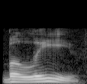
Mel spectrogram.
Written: believe

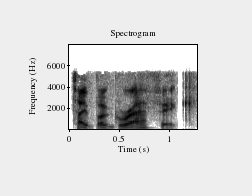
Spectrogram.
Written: typographic

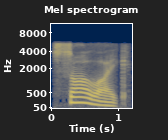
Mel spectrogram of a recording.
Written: sawlike

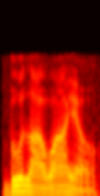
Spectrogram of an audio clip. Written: Bulawayo

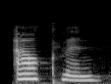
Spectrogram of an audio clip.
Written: Alcman

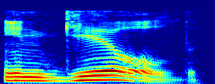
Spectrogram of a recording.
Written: engild

